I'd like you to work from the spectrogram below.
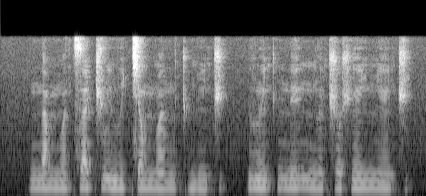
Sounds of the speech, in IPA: n a m b ɐ̃ t͡s a t͡ʃ l ĩ v e c ɐ m b ã n ɐ t͡ʃ b ĩ t͡ʃ | v ẽ t͡ʃ n e ŋ ɡ ɐ̃ t͡ʃ ɔ ʃ ẽ ɲ ẽ t͡ʃ

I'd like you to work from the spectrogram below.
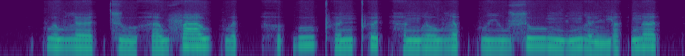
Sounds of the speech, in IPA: kʷ ɐ˧ w l œː˨ t̚ t͡s uː˨˩ h ɐ˨˧ w f aː˥ w kʷ ɐ˨˥ t̚ | h ʊ˨ k̚ uː˥ pʰ ɵ˨˧ n pʰ ɵ˥ t̚ h ɐ˧ ŋ l o˧ w l ɐ˥ p̚ kʷ iː˧ w s uː˥ ŋ ɪ˨˥ ŋ l ɵ˨˩ n j ɐ˧ k̚ n̪ ɐ˥ t̚

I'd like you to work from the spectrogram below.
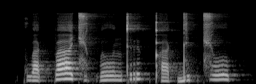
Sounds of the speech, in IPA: k w a˨˩ k̚ p aː˥˩ t͡ɕ o˨˩ k̚ l oː˧ n t r ɯ˥˩ k̚ pʰ a˨˩ k̚ d i˥˩ t̚ t͡ɕ oː˥˩ p̚

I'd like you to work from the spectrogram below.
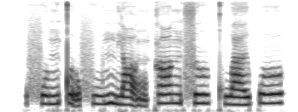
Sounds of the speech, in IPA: f ɤ˧˥ ŋ t̪ ɤ̰˨˩ f u˧˥ n̪ j ɑ̰˨˩ ŋ k ɑ˥ ŋ s ɹ̩˥ kʰ w a˧˥ ɪ̯ p ɤ˥

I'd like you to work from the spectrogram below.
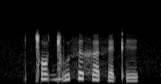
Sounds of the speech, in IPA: ǀ ɔ˧ ɡ͡ǀ ṵ˥ θ ə˥ x ɐ˧ θ ɛ˩ kʼ ɪ˩

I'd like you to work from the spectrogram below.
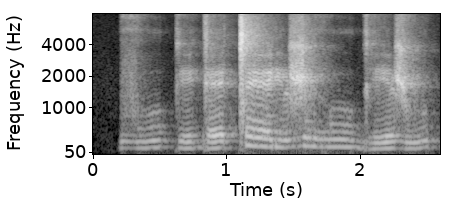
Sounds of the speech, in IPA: v uː˨˥ k e˨˥ ɡ ɛː˨˥ ǀ ɛː˥˧ ɾʲ ɨ˨˥ ʐ ɨ˥˧ ɦ uː˥˧ ɡʱ eː˨˥ ʐ u˨˥

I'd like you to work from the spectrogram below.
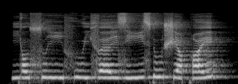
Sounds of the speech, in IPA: j ɔ sʷ iː f uː j v ɜː i̯ z iː z ɾ u ʃ e u̯ qʷ e

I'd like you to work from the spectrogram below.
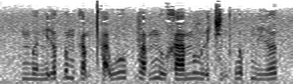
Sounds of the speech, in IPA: m ə̤ː˨˩ n ḭ˧˥ ə̯ ɓ ə˧ m k a̰˧˨ m t̪ʰ a̰˧˥ w ɣ u˦˥ p̚ v a̰˧˥ m n u˧˩ x aː˨˦ m v ɨ̰˧˥ ə̯ t͡ɕ ə̰˧˨ n k w ə˦˥ p̚ m i˨˦ ə̯

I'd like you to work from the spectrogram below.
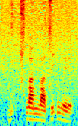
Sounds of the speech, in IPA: ɡ u˨ p̚ t͡ɕʰ w a˧ n̪ w a˨˩ t͡s i˦ ʔ m w e˨˩

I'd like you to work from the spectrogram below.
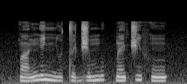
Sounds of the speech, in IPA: p ã˨ ŋ e˦ ɲ u˨ t ə˨ d͡ʒ ə˧ m u˦ k͡p ɛ̃˨˦ t͡ʃ i˦ f ũ˧

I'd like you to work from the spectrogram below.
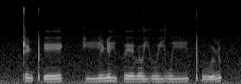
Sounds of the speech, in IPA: ʈ i ɳ pʼ eː kː iː ɳ i p eː l o j uː j w iː pʼ u ɳ

